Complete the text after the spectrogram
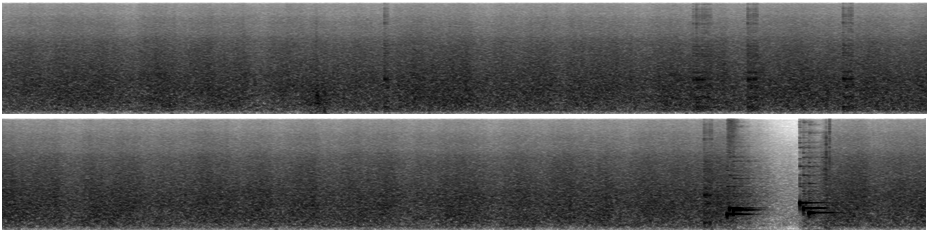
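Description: A small sailboat rushes through open water.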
